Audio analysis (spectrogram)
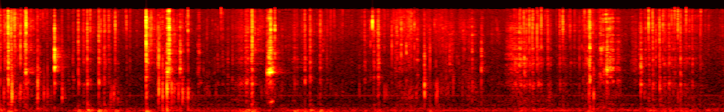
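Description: A solid green marbled bar of dry soap, held in the hand, is cut with a utility knife blade. Crunchy, scraping slices crackle with sharp, bright snaps over a low, dull rumble, each cut dying away almost at once.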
